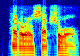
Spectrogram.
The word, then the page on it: heterosexual: American English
